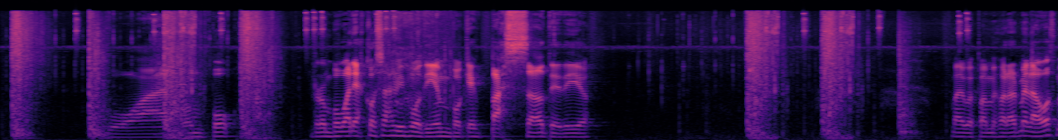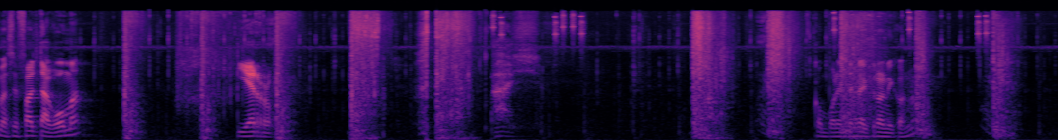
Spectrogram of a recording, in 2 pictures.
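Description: A young man talks with animation close to a headset microphone.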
